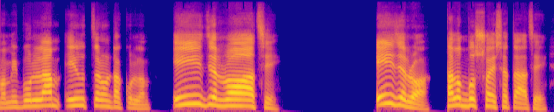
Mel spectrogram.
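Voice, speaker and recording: A man's voice: sits high, fairly bright tone, clean tone, no room sound, studio quality. A Bengali teacher with a Chapainawabganj accent gives an online lesson. He repeats key points and asks and answers his own questions. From Chapainawabganj, Bangladesh.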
